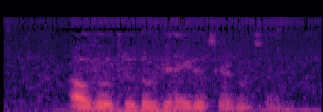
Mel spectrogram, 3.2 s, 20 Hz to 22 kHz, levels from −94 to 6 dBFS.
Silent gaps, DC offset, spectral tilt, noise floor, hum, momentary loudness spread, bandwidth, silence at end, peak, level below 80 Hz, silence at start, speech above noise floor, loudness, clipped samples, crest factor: none; under 0.1%; -6.5 dB/octave; -58 dBFS; none; 24 LU; 11.5 kHz; 0 s; -16 dBFS; -50 dBFS; 0.05 s; 22 dB; -36 LUFS; under 0.1%; 20 dB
